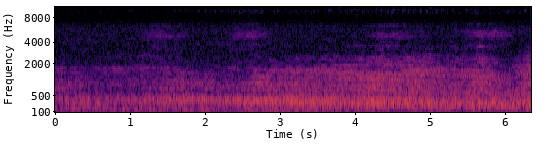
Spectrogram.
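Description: Airplane engine noise in the sky: a steady drone that grows louder over the first three seconds, then holds.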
